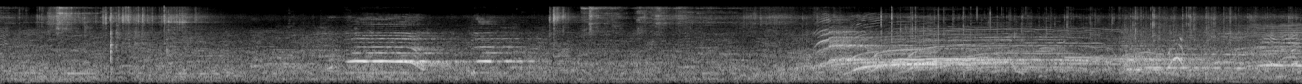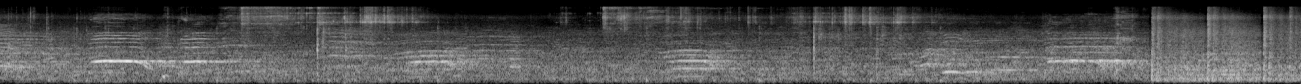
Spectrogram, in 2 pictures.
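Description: A marching band plays in a large echoing hall.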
